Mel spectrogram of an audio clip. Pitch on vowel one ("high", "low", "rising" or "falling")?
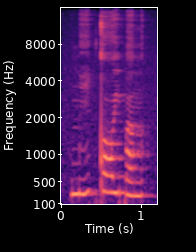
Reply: rising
